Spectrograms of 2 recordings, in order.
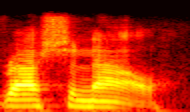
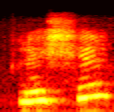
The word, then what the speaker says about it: rationale: Yeah, and this is rationale. Ratio? No. Rationale. Okay. Rationale is a noun. Rational is an adjective. A rational person. Okay. So lots of times the nouns and the adjectives are pronounced differently like this.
